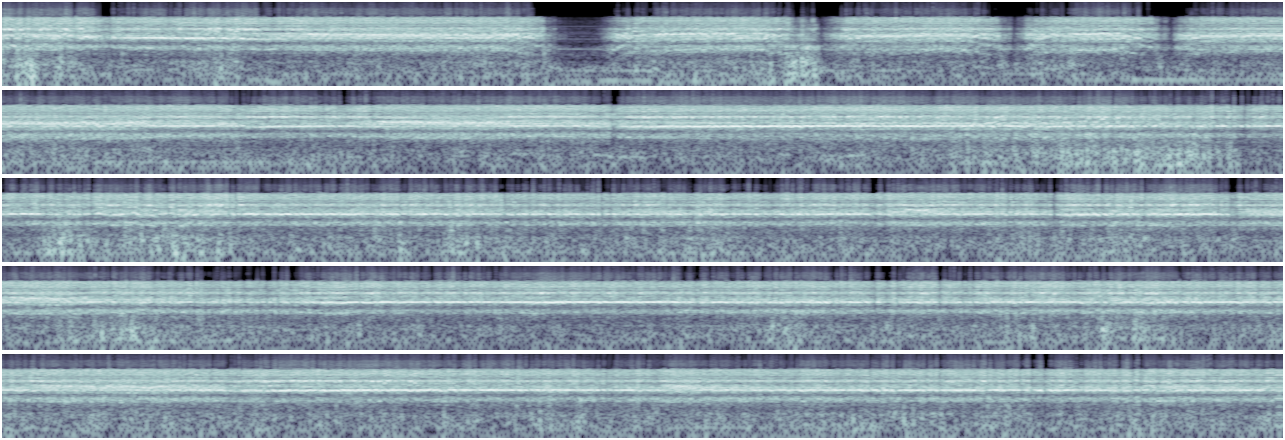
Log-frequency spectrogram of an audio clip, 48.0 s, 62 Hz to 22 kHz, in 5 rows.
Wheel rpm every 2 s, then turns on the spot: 250, 200, 120, 120, 140, 220, 220, 220, 210, 230, 230, 230, 230, 230, 220, 230, 230, 230, 230, 220, 220, 230, 230, 230.
6-8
